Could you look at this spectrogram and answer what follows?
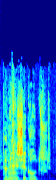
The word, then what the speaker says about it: Ta-Nehisi Coates: Voy a empezar por Black Panther, va a estar escrita por Ta-Nehisi Coates. Uh-huh. ¿Cómo se dice? Coates. – Ta-Nehisi Coates.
